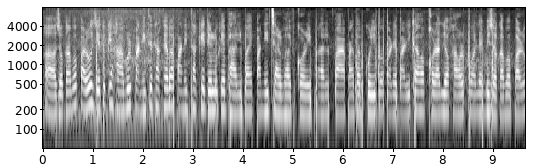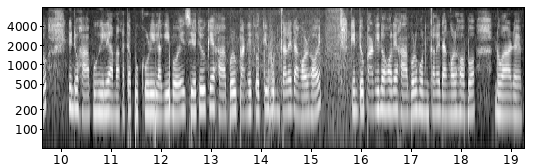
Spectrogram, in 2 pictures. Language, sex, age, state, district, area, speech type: Assamese, female, 18-30, Assam, Udalguri, urban, spontaneous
